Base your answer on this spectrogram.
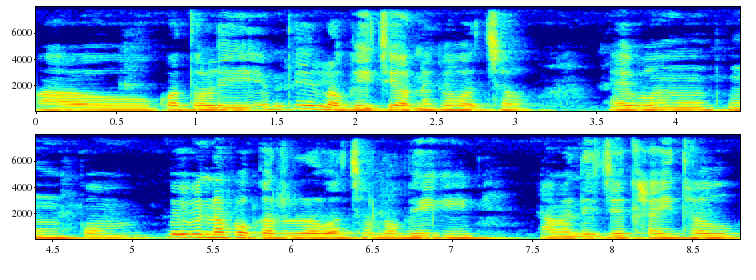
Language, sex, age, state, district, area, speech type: Odia, female, 60+, Odisha, Khordha, rural, spontaneous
